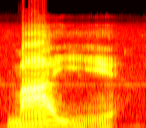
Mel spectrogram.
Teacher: Don't forget the tone change. This is really pronounced the second tone.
